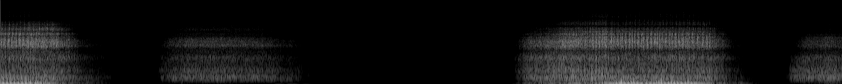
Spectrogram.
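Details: Loud, rough breathing noises alternating with quieter ones, separated by pauses; heavy snoring.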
